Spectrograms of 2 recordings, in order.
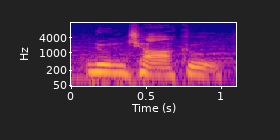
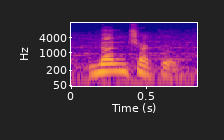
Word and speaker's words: nunchaku: And it's like, "No one says nunaku." It's nunchaku. Even if you were to put it into a Japanese accent, you wouldn't say nunchaku.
